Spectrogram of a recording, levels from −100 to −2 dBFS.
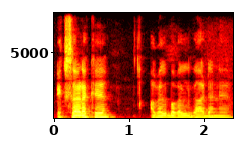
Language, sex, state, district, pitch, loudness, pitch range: Hindi, male, Bihar, Jahanabad, 135 Hz, -19 LUFS, 125-150 Hz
